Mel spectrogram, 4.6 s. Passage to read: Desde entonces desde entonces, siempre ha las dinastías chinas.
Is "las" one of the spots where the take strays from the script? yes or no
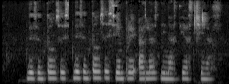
no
